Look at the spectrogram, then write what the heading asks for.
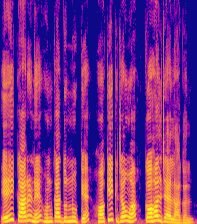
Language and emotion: Maithili, neutral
